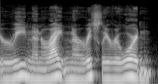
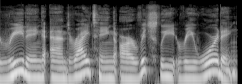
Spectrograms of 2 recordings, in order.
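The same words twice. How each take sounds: First: The -ing endings are mumbled or dropped. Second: The -ing endings are fully pronounced. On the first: The speaker calls it wrong. "Do not say" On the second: The speaker calls it right. "You need to say ... which means you have to open your mouth a bit more"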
